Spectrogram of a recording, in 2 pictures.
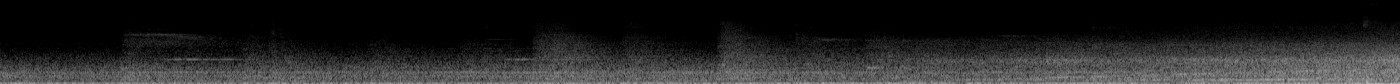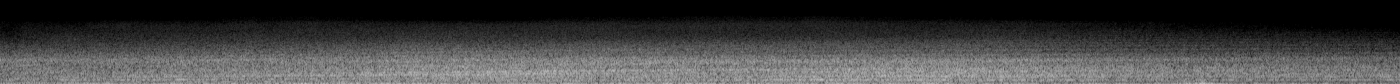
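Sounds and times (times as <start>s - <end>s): bus engine running: 9.6s - 28.0s.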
